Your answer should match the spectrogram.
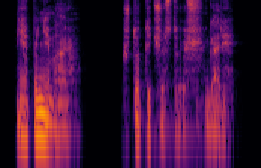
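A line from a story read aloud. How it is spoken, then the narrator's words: Very quiet. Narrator (Russian): очень тихо произнес Дамблдор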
